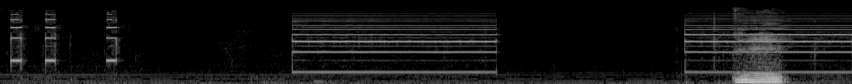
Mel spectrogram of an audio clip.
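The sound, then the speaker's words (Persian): A few quick dialing beeps, then a telephone rings in two long, steady bursts separated by a pause, with nobody answering, on a call to the Kadbanoo household services agency. A brief muffled sound overlaps the second ring. “چرا گوشی رو بر نمیداری؟”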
